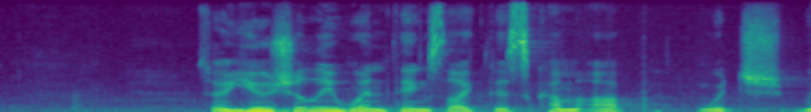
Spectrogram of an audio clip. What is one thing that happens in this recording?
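An older woman speaks calmly into a microphone.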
